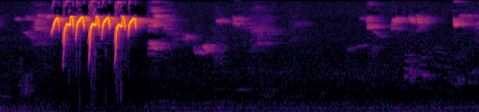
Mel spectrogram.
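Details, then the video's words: Pied bushchat, singing energetically on a recording meant to train other birds, opens with a quick run of six sharp descending whistled notes, then only scattered faint high chirps follow. "BURUNG MANTENAN GACOR--MASTERAN AMPUH"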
